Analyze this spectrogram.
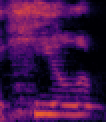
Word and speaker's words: Gila: It's called the Gila River. And it's after the Gila, was spelled with a G, Gila River Indians.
